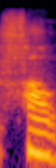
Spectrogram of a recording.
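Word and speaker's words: Vau: German, know it is foul. And of course, if you remember foul, which is like literally foul, chicken, once you remember foul in English, just know that that is your V in German.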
